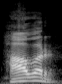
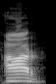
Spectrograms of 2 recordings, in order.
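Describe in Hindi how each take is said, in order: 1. शब्द साफ़ h की आवाज़ से शुरू होता है। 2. शब्द स्वर से शुरू होता है, h की आवाज़ नहीं है। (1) "इसको हावर पढ़ना चाहिए।" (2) "अब जैसे कहते हैं आर"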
